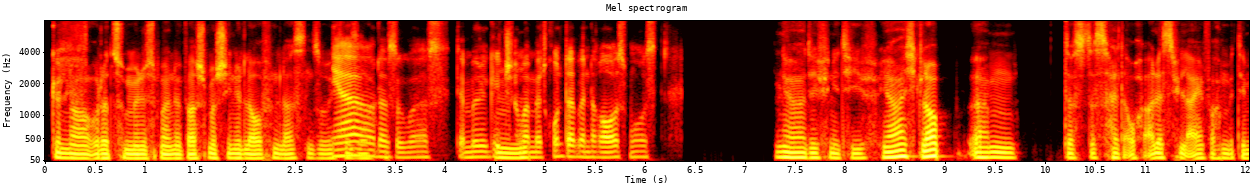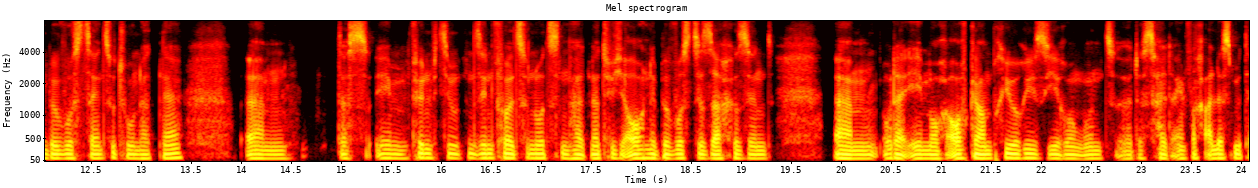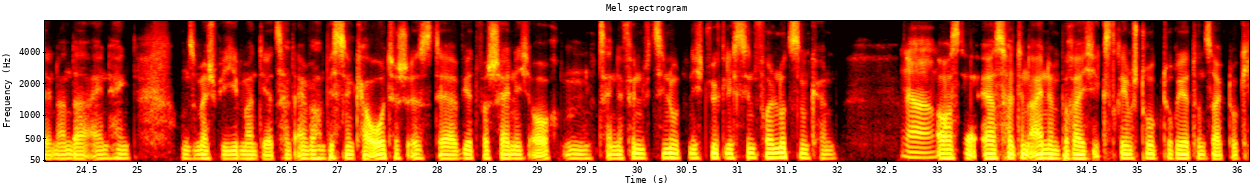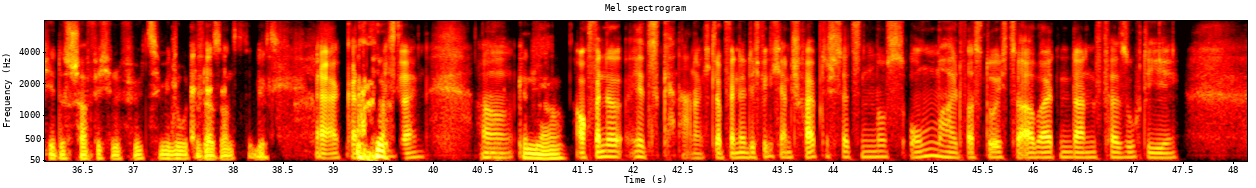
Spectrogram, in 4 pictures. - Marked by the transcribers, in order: giggle; cough; stressed: "um"
- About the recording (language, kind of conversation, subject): German, podcast, Wie nutzt du 15-Minuten-Zeitfenster sinnvoll?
